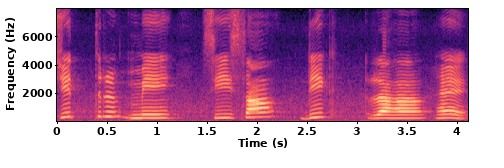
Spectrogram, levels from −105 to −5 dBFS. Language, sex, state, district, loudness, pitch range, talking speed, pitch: Hindi, female, Madhya Pradesh, Katni, -18 LUFS, 245-325 Hz, 85 wpm, 265 Hz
